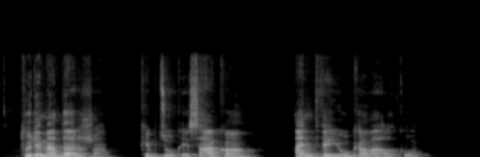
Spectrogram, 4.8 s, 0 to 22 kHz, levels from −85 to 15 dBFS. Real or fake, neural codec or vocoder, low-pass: fake; vocoder, 44.1 kHz, 128 mel bands, Pupu-Vocoder; 14.4 kHz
